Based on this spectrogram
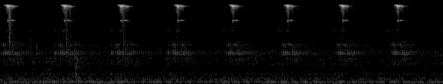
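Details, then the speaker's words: Neotec 2515C 25" arcade monitor chassis with no picture: the power supply ticks sharply about twice a second, trying and failing to start with B+ at 125 V; it starts quicker at 108 V but still ticks; a bad filter capacitor is suspected. "if I lower the B plus to 108 then it'll fire up somewhat quickly but it still does this ticking thing"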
